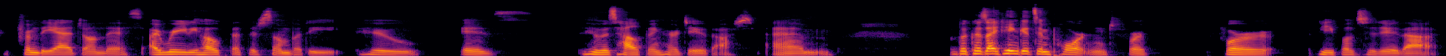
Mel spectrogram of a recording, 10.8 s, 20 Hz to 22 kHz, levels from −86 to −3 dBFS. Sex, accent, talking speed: female, Irish, 170 wpm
